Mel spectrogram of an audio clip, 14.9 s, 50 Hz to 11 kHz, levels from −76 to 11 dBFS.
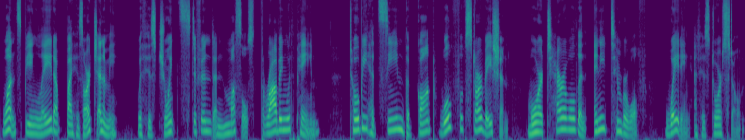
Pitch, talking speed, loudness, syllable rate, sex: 180 Hz, 140 wpm, -20 LUFS, 4.0 syllables/s, female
